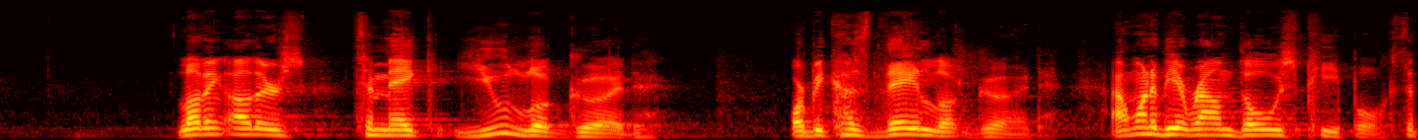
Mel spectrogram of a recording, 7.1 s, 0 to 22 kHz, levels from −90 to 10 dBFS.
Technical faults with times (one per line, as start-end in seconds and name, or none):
0.00-7.09 crude rate conversion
